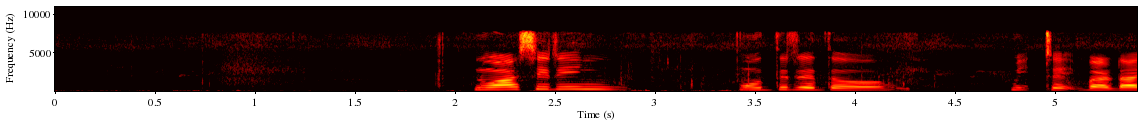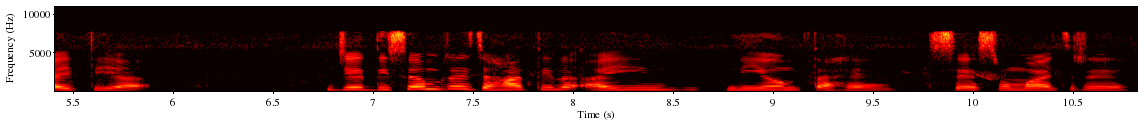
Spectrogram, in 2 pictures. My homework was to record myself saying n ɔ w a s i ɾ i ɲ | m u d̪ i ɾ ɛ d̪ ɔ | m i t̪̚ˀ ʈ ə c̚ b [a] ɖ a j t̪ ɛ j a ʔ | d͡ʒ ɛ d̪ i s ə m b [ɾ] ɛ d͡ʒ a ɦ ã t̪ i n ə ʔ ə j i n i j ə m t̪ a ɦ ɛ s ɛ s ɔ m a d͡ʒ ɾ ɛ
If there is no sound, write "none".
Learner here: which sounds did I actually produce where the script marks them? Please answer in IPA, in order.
a, ɾ

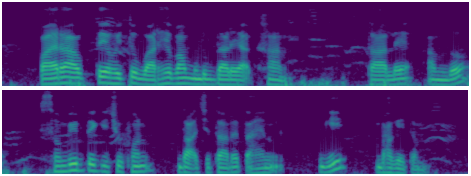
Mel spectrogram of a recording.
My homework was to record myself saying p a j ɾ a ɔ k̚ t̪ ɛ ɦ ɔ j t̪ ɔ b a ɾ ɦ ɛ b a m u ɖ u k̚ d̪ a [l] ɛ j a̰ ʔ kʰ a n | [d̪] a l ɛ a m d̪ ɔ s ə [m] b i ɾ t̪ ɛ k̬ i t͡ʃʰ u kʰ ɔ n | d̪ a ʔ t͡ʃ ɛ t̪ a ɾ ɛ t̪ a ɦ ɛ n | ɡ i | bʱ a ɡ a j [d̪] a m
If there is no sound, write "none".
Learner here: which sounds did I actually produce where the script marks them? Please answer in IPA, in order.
ɽ, t̪, m, t̪

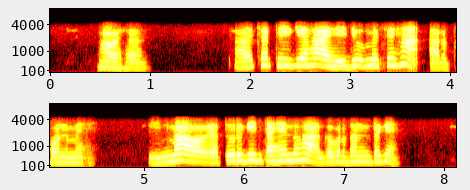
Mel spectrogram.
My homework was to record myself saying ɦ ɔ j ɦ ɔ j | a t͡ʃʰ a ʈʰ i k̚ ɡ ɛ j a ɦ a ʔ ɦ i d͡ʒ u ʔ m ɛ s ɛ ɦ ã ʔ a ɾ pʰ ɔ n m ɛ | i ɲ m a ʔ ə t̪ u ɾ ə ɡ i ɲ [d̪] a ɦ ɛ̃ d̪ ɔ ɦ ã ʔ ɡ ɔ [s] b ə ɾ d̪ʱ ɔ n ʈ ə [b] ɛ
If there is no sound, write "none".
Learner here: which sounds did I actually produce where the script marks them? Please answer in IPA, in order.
t̪, none, ɡ

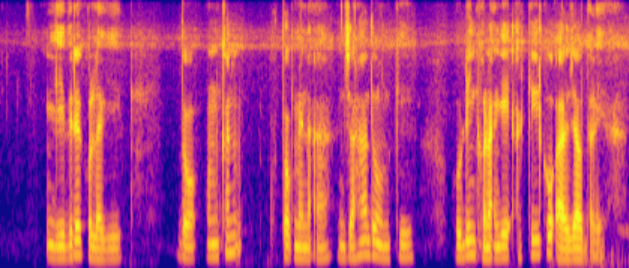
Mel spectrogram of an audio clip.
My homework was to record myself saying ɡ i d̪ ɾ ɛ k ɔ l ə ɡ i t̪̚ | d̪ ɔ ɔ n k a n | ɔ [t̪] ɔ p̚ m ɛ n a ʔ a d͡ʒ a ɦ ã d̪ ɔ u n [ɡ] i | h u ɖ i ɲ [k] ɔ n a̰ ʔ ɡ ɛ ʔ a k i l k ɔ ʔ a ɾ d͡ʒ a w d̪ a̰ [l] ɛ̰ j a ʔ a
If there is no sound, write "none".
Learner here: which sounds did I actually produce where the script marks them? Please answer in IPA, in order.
t̪, k, kʰ, ɽ

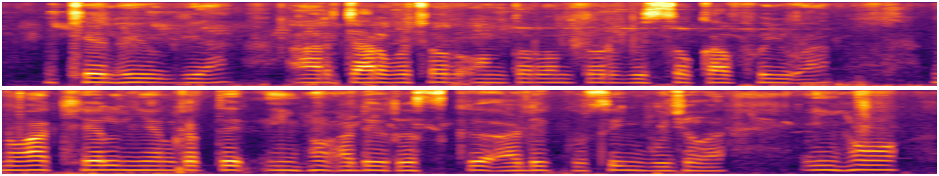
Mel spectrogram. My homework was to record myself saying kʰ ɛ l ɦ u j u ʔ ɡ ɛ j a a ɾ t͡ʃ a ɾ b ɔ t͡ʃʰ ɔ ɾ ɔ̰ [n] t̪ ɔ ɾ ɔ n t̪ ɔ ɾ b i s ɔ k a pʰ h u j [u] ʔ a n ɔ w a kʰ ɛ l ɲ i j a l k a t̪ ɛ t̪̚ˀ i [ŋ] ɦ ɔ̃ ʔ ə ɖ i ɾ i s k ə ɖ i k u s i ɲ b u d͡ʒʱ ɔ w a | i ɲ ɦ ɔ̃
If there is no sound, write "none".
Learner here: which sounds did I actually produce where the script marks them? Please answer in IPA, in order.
n, u, ɲ

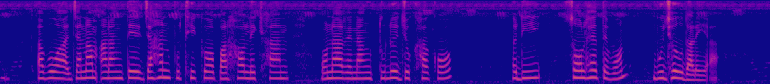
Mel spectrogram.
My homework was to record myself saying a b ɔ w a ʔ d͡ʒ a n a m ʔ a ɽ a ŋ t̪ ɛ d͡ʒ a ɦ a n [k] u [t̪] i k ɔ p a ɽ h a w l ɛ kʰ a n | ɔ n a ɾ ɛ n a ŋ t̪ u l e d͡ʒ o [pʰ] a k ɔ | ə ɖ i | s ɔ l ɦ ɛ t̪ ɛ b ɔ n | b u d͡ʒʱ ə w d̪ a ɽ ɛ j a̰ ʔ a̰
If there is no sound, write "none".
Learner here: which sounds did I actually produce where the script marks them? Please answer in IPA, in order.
p, t̪ʰ, kʰ

